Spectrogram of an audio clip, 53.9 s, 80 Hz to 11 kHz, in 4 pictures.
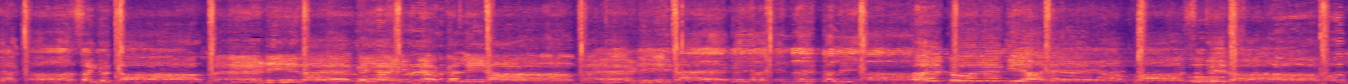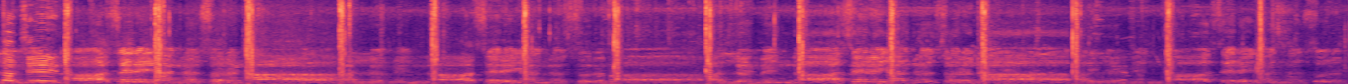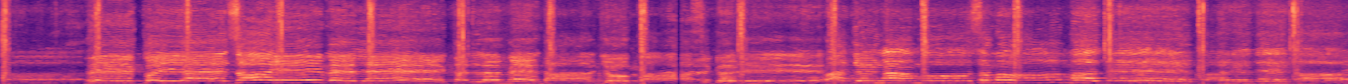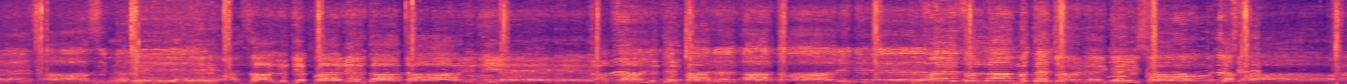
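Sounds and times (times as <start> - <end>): men chanting a lament: 0.0 - 53.9
chest-beating slaps: 0.1 - 2.4, 3.0 - 3.3, 3.9 - 4.2, 4.8 - 5.2, 5.8 - 7.0, 7.6 - 7.9, 8.5 - 8.9, 10.4 - 28.0, 29.7 - 30.9, 31.5 - 31.8, 32.4 - 32.7, 33.3 - 33.6, 36.1 - 36.4, 37.1 - 37.3, 38.9 - 39.2, 40.8 - 41.9, 42.6 - 43.0, 44.5 - 44.8, 45.4 - 45.6, 46.3 - 49.4, 51.0 - 51.3, 51.9 - 53.1, 53.7 - 53.9.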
